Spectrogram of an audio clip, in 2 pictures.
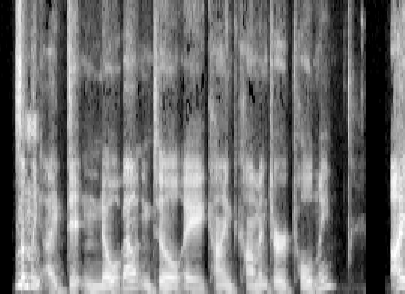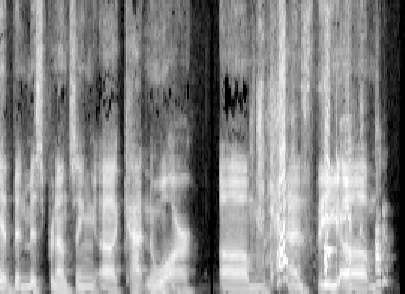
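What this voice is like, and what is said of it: American accent. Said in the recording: “as you can probably tell by my accent here, you know, I'm a good hot-blooded American fella”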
